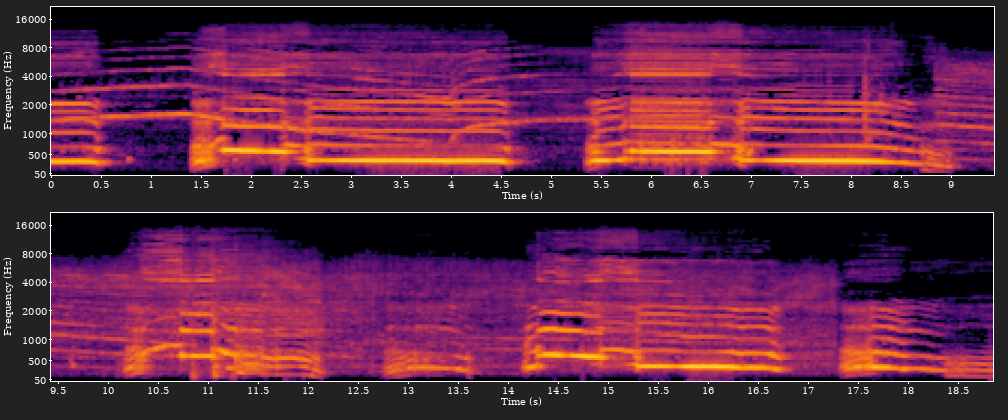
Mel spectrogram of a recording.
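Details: Pet dog howling in reply to a fire truck siren played on an iPad, long sustained wavering howls in five bouts separated by short pauses, with the siren's sweeping wail faintly underneath.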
